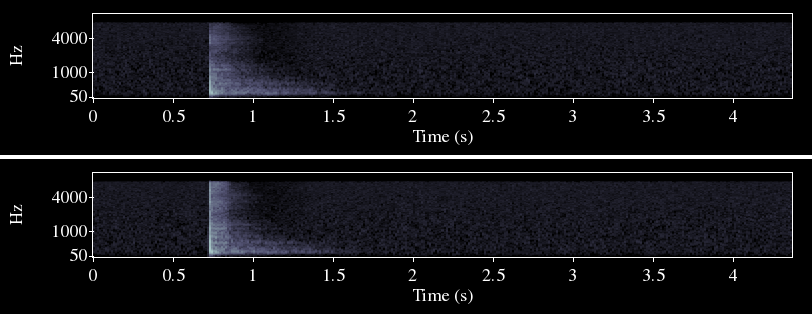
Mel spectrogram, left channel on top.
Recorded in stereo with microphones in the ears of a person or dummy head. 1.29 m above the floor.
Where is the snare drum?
60° right (ahead or behind), 0.7 m.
